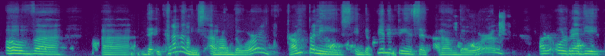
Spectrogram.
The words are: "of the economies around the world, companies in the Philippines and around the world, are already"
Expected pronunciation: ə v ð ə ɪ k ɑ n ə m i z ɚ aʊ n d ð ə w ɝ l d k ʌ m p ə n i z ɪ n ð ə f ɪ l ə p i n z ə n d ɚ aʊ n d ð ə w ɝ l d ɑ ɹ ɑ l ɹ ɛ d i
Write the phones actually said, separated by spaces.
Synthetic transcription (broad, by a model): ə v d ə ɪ k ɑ n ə m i s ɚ aʊ n d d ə w ɝ l d k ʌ m p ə n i s ɪ n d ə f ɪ l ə p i n s ə n d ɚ aʊ n d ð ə w ɝ l d ɑ ɹ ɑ l ɹ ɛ d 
